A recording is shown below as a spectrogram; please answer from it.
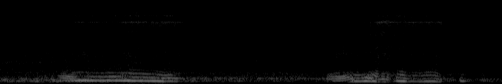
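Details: Dreaming puppy Lacey gives two drawn-out snoring breaths about three seconds apart, each a nasal, slightly whining tone with a wavering pitch and a hissy edge, in a quiet room.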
